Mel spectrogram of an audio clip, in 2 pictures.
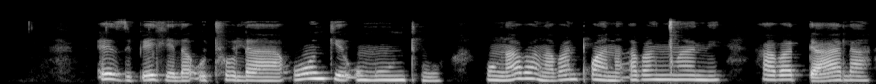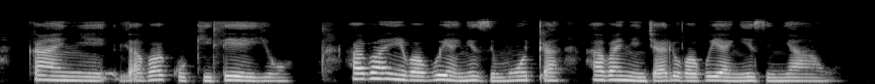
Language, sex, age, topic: North Ndebele, female, 36-49, health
